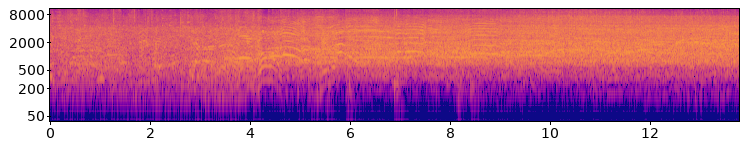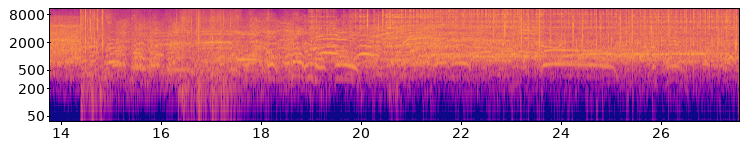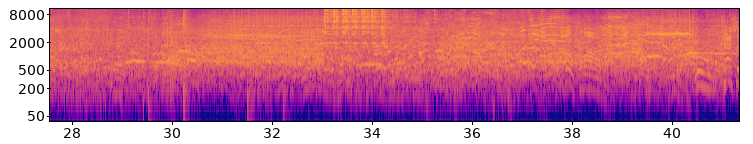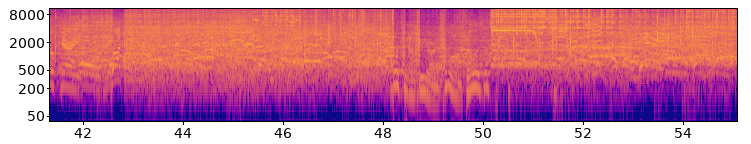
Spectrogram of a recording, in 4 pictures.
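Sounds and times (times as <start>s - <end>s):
football crowd cheering and shouting: 0.0s - 55.0s.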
